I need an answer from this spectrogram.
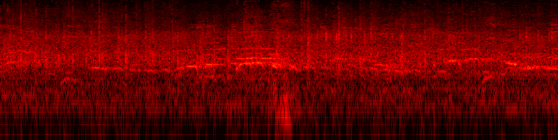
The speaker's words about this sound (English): Come on, stand to your feet and clap your hands and praise him. Hallelujah, hallelujah, hallelujah, hallelujah.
